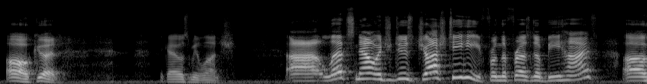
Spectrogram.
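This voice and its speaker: Lively, bright-voiced American man hosting comedy. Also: fairly high pitch. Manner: wry, sarcastic, emphatic delivery. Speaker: host of a comedy web series. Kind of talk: scripted comedic monologue to viewers.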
